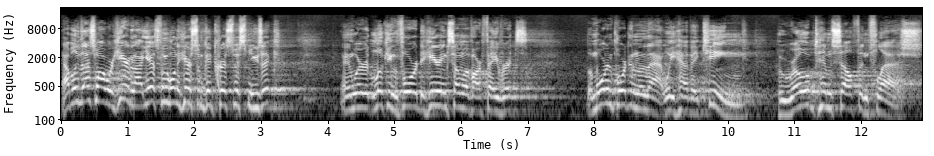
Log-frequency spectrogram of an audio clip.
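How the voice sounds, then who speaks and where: Very wide pitch swings mark a man's high-pitched voice at a moderate pace. His loudness stays very even over noticeable background noise. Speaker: lead pastor. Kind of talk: welcome and housekeeping announcements. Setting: church. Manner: friendly, formal.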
